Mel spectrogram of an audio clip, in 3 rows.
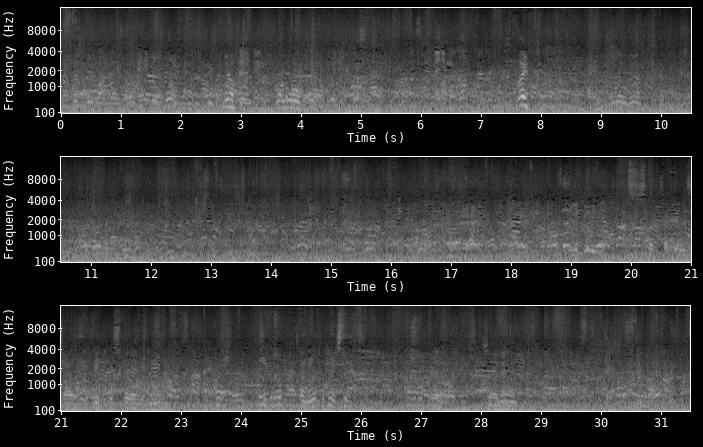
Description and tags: Festival Crowd 01
Festival Crowd LOOP 1/2. Recorded at the O2 Wireless Festival in Leeds
2006. Recorded with the Microtrack 2496 recorder.
audience, concert, festival, gig, crowd, atmosphere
